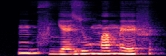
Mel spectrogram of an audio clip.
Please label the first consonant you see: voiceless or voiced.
voiced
